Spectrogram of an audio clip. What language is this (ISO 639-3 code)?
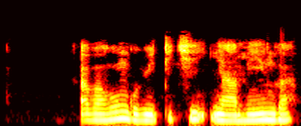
kin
